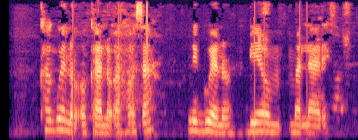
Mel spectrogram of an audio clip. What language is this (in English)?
Luo (Kenya and Tanzania)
